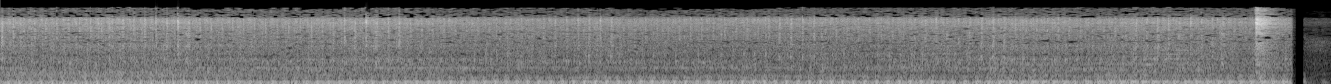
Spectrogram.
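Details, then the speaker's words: Yamaha Aerox scooter with hot engine at idle: loud, even metallic clatter about four per second, quiet when cold, worse when fully hot, gone when revved; suspected rocker arm roller or valve clearance; incorrect valve clearance. "Suaranya itu muncul seperti itu ya. Tapi kalau kita gas, suara itu hilang. Dan suara itu akan sangat kencang kalau mesinnya udah benar-benar panas ya."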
